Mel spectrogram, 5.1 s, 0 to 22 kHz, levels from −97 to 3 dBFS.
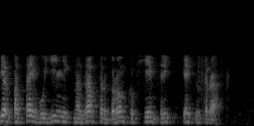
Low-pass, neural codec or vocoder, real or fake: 3.6 kHz; none; real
